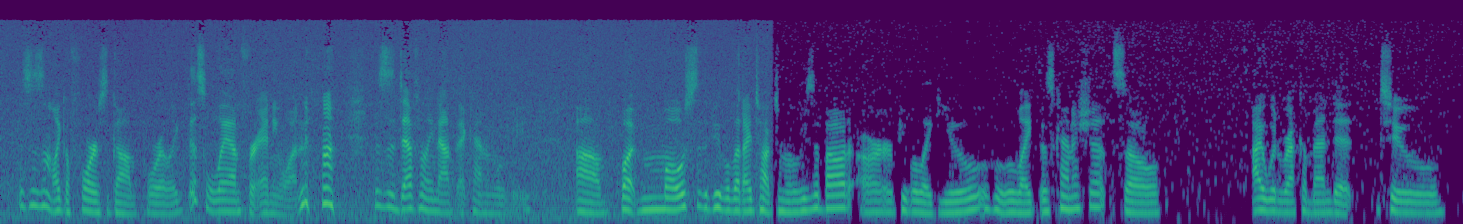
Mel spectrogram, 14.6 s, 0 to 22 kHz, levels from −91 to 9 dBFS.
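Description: From 7.72 s, right after "people that I talk", to the end of the clip at 14.6 s, the speech goes through overdone noise removal. The room noise, sitting about 14 dB below the speech before this point, drops and breaks up, leaving twinkling specks where individual bands flicker on and off. Unlike a noise gate, which mutes everything between phrases, this carves away separate frequency bands even while speech continues.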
